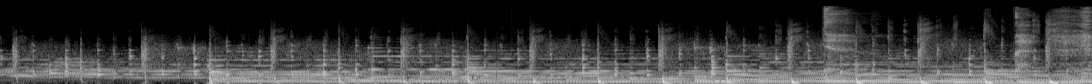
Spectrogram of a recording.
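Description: A pop song intro plays on radio station Vibe5 with no singing, starting light before a deep bass and steady beat kick in, building with a bright shimmering cymbal wash toward the end.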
